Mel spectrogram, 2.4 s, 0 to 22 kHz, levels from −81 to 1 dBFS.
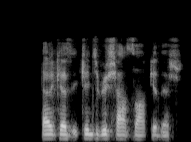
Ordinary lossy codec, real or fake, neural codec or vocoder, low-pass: AAC, 48 kbps; fake; codec, 16 kHz, 4 kbps, FreqCodec, larger model; 7.2 kHz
